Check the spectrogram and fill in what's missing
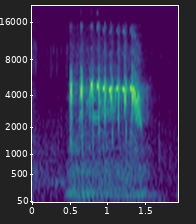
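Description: A female Red-winged Blackbird gives a rapid chatter of about nine sharp, high notes in one second, ending in a brief buzzy trill.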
